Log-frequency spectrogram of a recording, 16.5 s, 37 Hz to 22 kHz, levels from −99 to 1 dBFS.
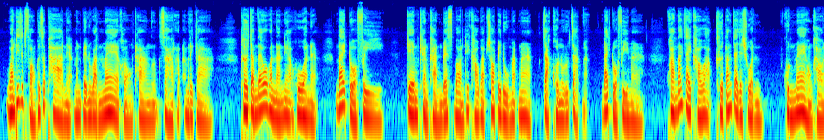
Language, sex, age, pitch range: Thai, male, 30-49, 95-125 Hz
